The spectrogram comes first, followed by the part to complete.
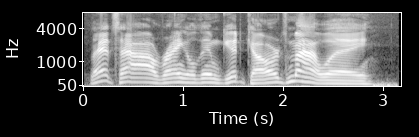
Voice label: Redneck Voice, Player Wins Wrangled Them Good Cards; blackjack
